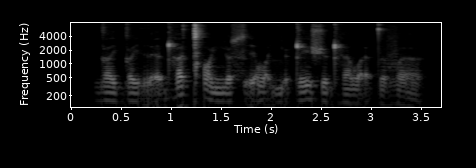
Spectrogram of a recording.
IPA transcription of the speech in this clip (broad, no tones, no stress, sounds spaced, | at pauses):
ɡ ɐ i̯ ɡ œ i̯ r ɛ̰ ɖʱ ɐ ǀʰ ɒ y̯ ɲ œ ɬ ḭ lˠ ḛ ʎ ə̰ ʈ e ʃ ɯ ɖʱ ɛ lˠ ɛ̰ t̪ ə v ɐ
